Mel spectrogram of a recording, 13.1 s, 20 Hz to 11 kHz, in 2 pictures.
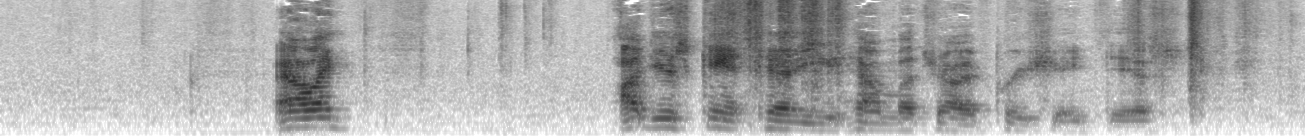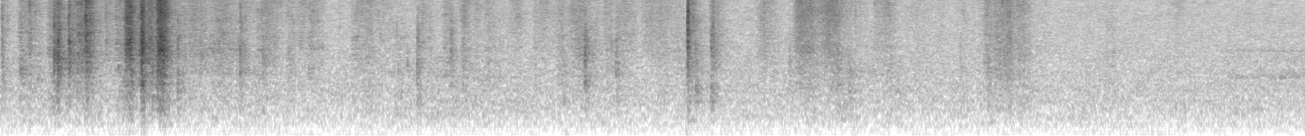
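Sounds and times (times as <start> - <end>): paper rustling: 1.8 - 4.5, 5.4 - 11.8.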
